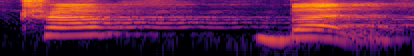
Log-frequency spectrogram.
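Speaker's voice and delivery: "Trouble" slowly, with a gap before the final बल; split into syllables. Shown as a demonstration. Teacher showing the division rule, "trouble" in two parts. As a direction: divide "trouble" into two spaced beats. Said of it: "division भी इस तरीके से होगी".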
